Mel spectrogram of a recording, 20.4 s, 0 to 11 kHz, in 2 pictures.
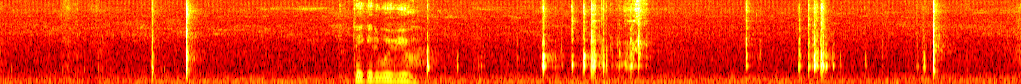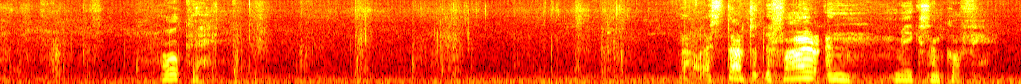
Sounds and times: Speech: 0:03.5 - 0:04.3, 0:11.8 - 0:12.5, 0:17.0 - 0:20.2.

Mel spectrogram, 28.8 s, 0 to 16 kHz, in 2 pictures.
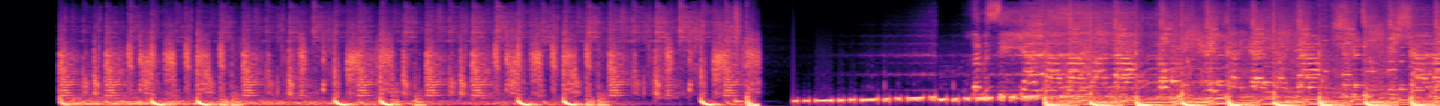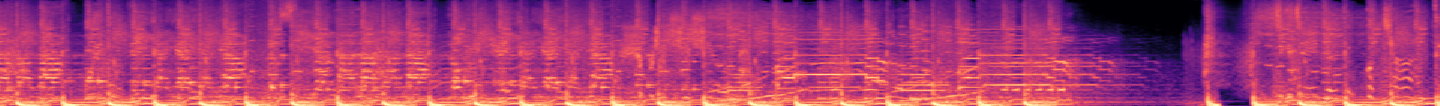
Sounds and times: Music: 0:00.6 - 0:07.7, 0:08.6 - 0:28.8
Singing: 0:09.7 - 0:26.0, 0:27.0 - 0:28.8.

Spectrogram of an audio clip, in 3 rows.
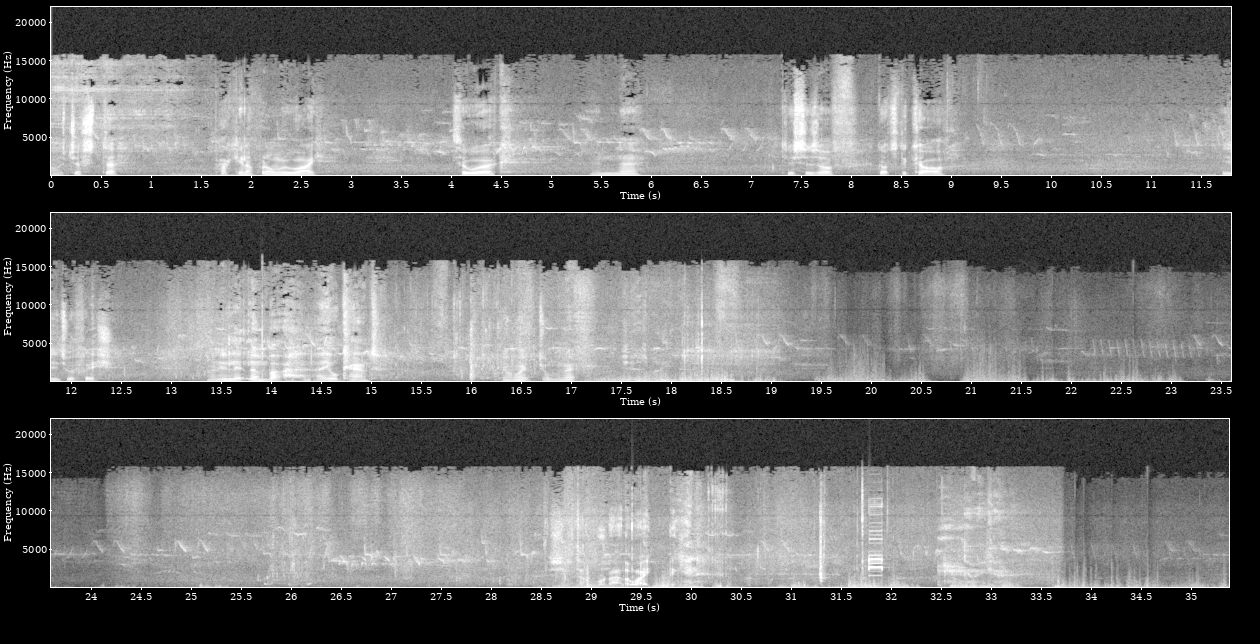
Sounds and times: Speech: 0:00.0 - 0:00.8, 0:01.6 - 0:02.8, 0:04.0 - 0:04.7, 0:05.4 - 0:06.0, 0:07.3 - 0:09.1, 0:11.7 - 0:12.5, 0:13.4 - 0:15.2, 0:16.3 - 0:18.1, 0:28.5 - 0:30.3, 0:32.5 - 0:33.4.

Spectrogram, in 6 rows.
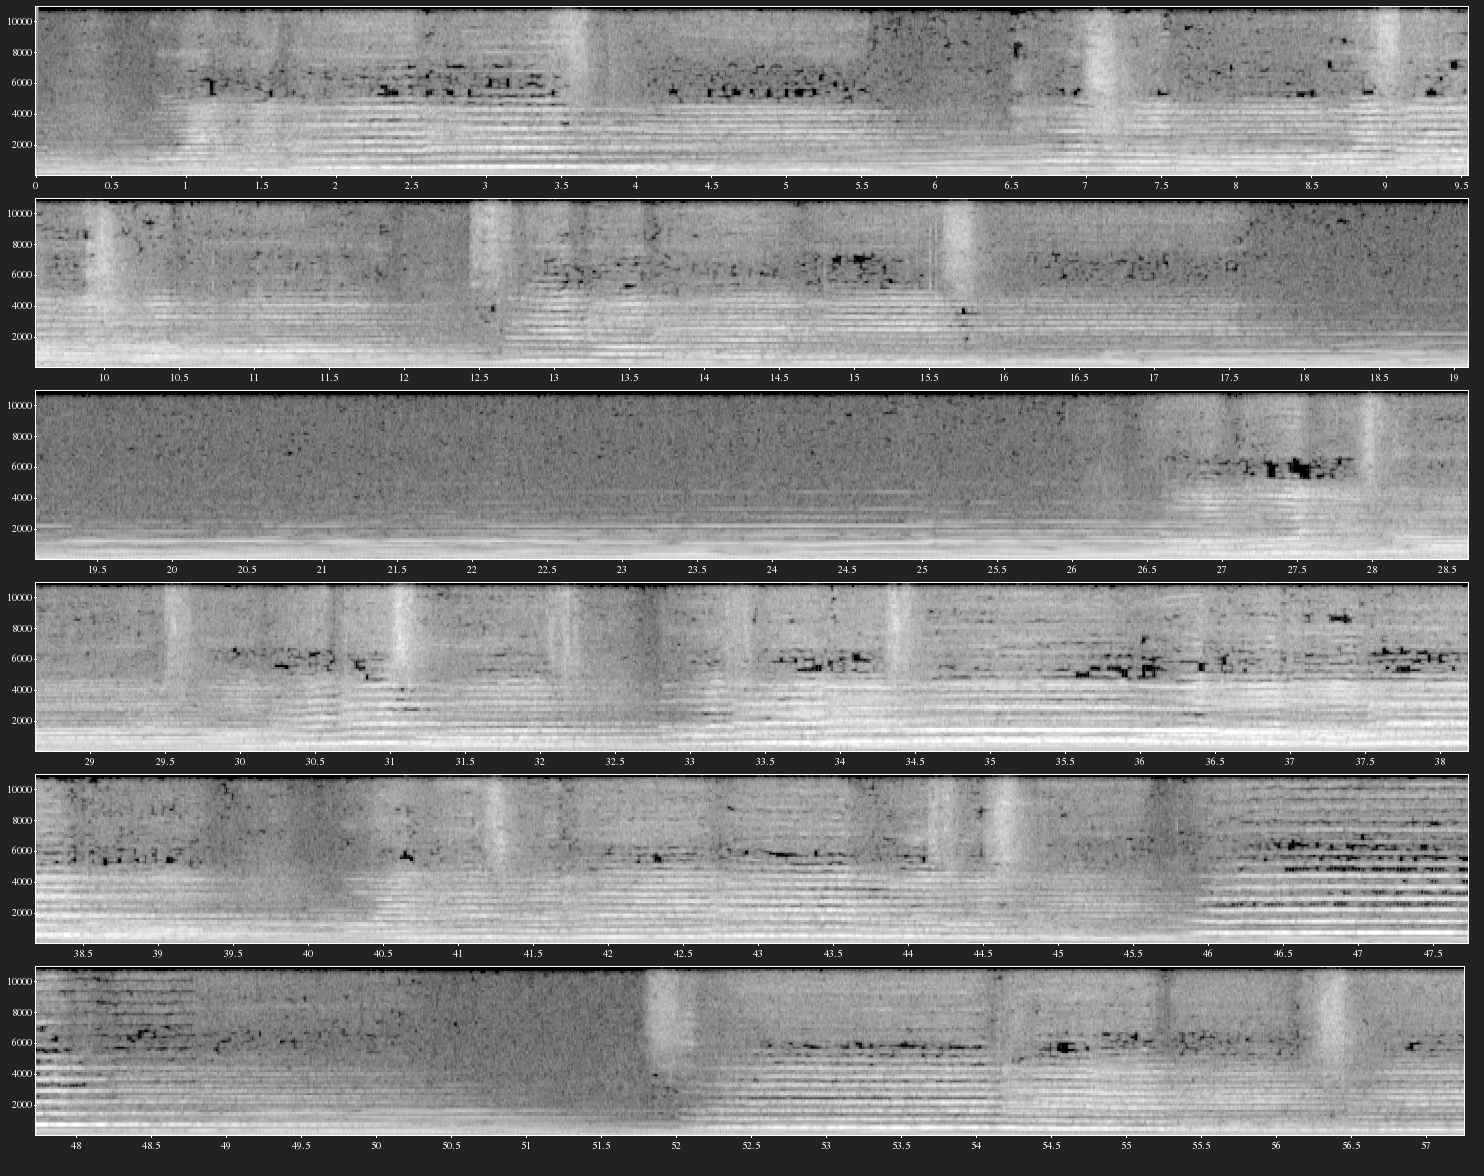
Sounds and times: Lullaby: 0:00.0 - 0:19.0, 0:26.6 - 0:57.2.

